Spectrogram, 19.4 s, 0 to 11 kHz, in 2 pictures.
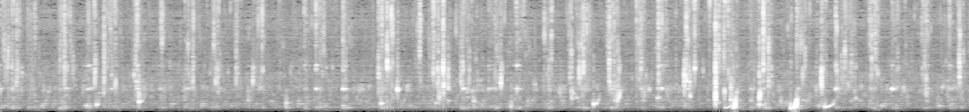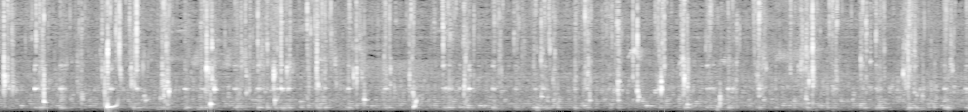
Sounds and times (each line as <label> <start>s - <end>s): Medium Speed, Irregular Dropping Water 0.0s - 19.3s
